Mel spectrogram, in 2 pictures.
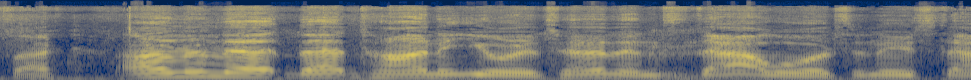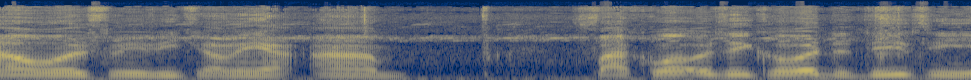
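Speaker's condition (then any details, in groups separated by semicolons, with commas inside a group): Cerebral palsy; from birth, tight muscles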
